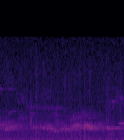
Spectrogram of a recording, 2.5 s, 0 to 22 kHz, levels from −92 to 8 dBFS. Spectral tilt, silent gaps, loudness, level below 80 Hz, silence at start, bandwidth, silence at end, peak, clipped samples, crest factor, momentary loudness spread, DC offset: -1.5 dB/octave; none; -56 LUFS; -72 dBFS; 0 s; 16.5 kHz; 0 s; -42 dBFS; under 0.1%; 16 dB; 4 LU; under 0.1%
